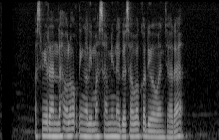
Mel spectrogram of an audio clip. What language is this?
Sundanese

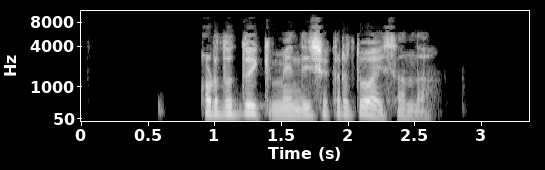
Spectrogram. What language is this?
Basque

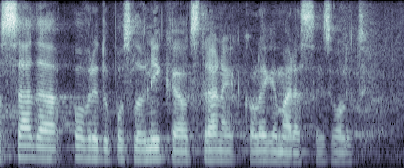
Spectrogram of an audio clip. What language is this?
Croatian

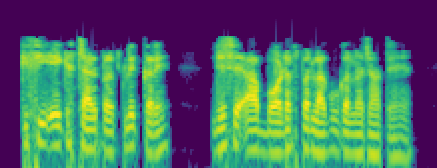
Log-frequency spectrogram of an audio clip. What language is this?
Hindi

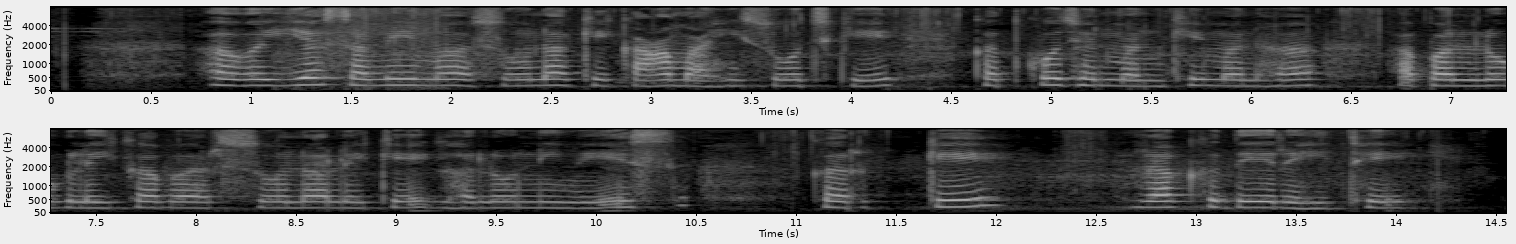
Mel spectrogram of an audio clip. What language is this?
Chhattisgarhi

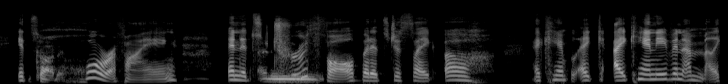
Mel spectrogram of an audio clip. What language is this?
English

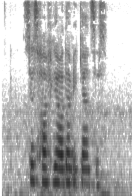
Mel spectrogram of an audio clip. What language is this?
Uzbek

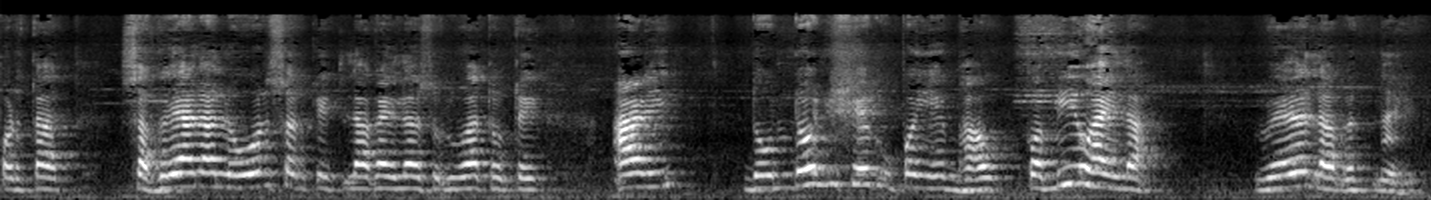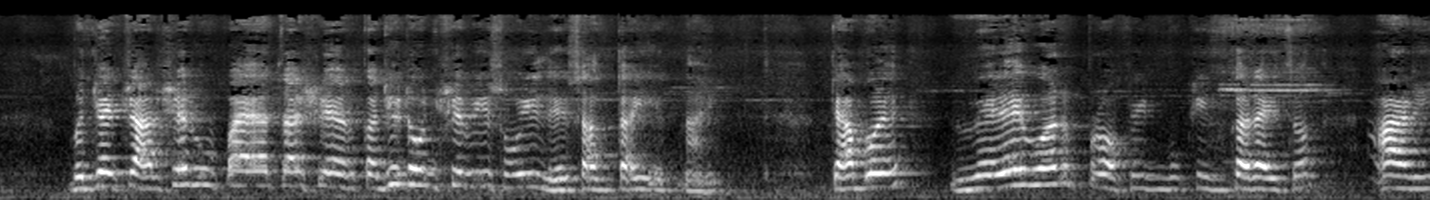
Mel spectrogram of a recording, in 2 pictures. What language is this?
Marathi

